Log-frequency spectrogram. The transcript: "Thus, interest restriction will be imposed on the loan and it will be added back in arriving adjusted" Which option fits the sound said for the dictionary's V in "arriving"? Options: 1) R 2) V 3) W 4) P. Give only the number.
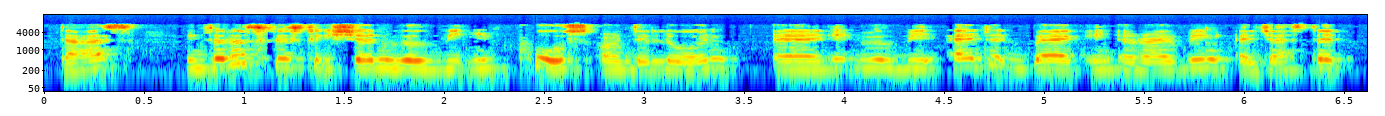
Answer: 2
